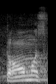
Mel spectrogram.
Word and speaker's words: Thames: आपने देखा कि यहाँ TH का उच्चारण ट हो गया है। उसी तरह से दूसरा वर्ड है THOMAS, इसको टॉमस पढ़ा जाता है, थॉमस नहीं पढ़ा जाता है।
